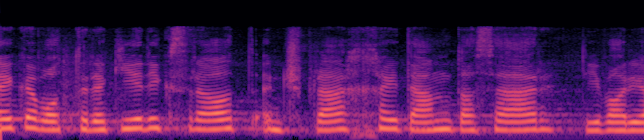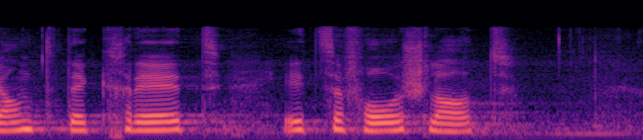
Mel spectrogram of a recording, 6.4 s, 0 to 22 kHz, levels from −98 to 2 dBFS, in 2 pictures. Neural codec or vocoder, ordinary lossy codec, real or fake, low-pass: none; none; real; 10.8 kHz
